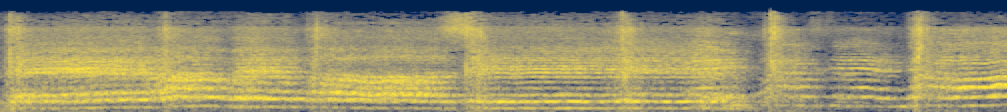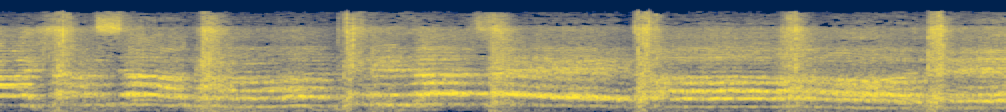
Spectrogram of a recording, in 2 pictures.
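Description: A Balti noha chanted in unison by a crowd of men, a mournful sung lament, with rhythmic matam chest-beating: a slap on the chest about every three-quarters of a second keeping time with the chant.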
